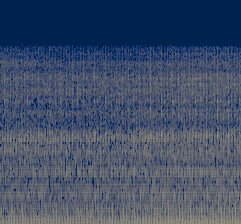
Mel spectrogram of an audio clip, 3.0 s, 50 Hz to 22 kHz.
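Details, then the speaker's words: Fiat 1.3 Multijet diesel idling with a steady clattering rattle: a worn-out timing chain. The tensioner piston is at its end stop, as seen through the inspection window, so the chain needs replacing. "de aracınızda böyle bir ses varsa zincir değişimi gelmiş demektir"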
